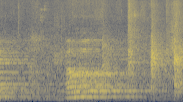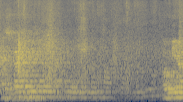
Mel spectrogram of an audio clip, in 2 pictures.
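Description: A man speaks steadily into a microphone, heard through a loudspeaker in an echoing hall.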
